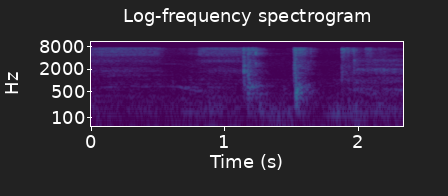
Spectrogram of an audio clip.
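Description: A small deck of oracle cards shuffled by hand: a soft steady rustle, with three sharp card snaps in the second half.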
